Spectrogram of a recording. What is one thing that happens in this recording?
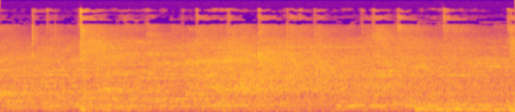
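Young women chat and call out in a large echoing hall.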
